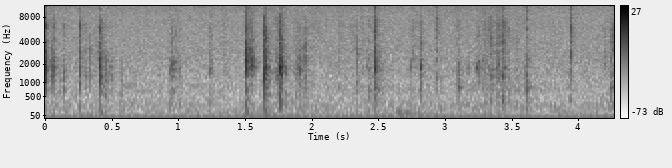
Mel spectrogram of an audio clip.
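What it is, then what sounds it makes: Cardboard soap box. Fingertips rub and scratch along the surface and edges of a small printed cardboard soap box while turning it over. Quiet, dry scratching and crinkly rustle are broken by short, sharp clicks and taps that die away almost instantly, with a denser burst near the middle.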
